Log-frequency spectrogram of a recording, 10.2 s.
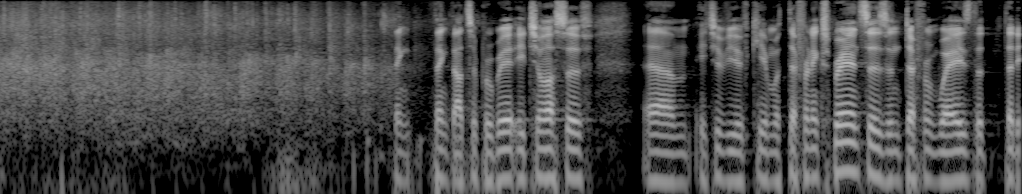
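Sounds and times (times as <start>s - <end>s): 
audience applause: 0.0s - 4.1s
speech: 4.0s - 10.2s.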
